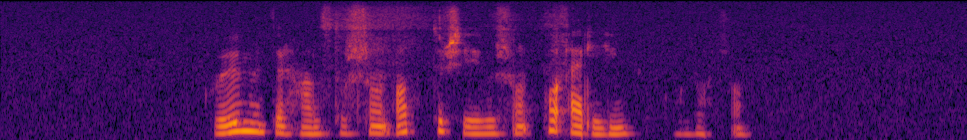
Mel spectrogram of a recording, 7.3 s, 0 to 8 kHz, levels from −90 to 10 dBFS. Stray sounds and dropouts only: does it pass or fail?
pass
